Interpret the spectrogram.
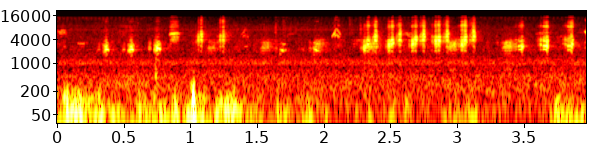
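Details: Great reed warbler perched on a lotus leaf at Saemangeum, Gimje, Jeollabuk-do, South Korea, recorded around midday on 1 July 2024; harsh chattering notes in quick uneven bursts, some grating and buzzy, with faint low rumbling beneath.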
